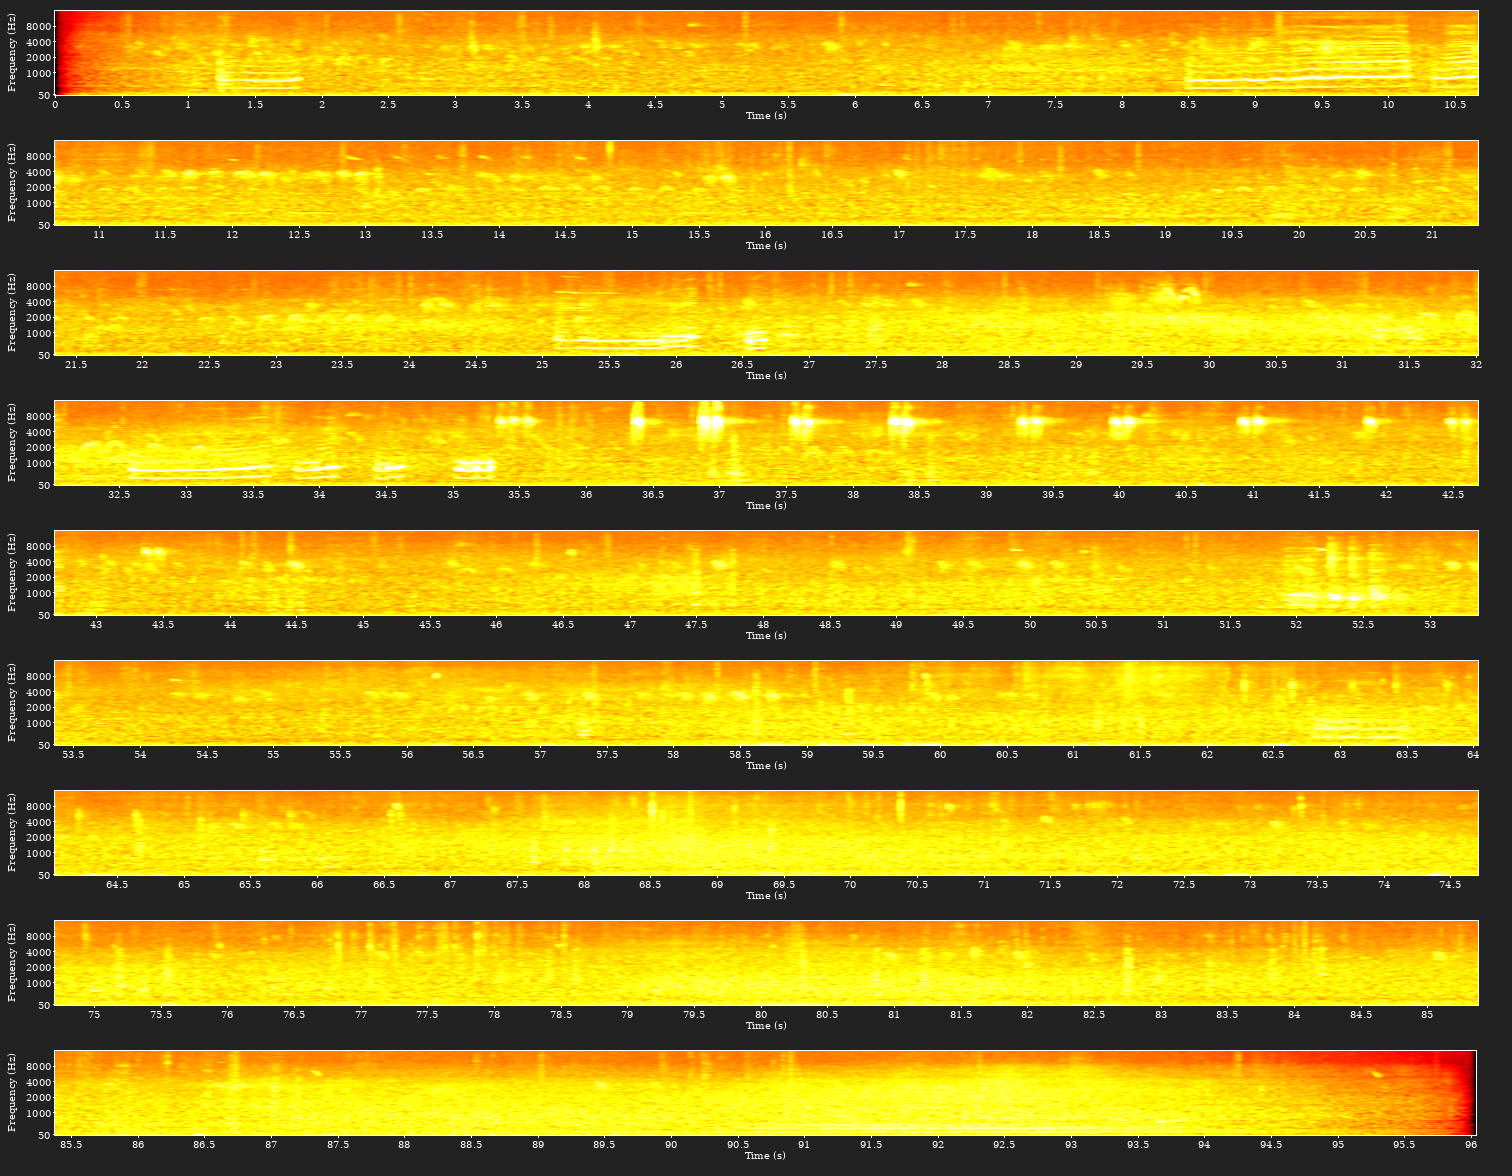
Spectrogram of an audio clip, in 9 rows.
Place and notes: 坂里村, Beigan Township - Chicken sounds
Chicken sounds
Zoom H6+Rode NT4
馬祖列島 (Lienchiang), 福建省, Mainland - Taiwan Border, 15 October 2014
